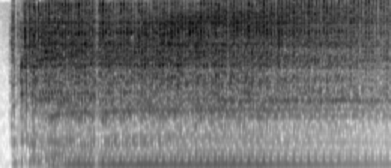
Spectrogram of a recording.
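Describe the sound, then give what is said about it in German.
A small motor pump for controlled irrigation, started after a week without rain on a newly planted area used for irrigation trials of the Hochschule Weihenstephan-Triesdorf, cranks and catches within a fraction of a second, then settles into a steady, loud droning hum with a low mechanical whine and rattle, no voices. “wirft nach einer Woche ohne Regen die kleine Pumpe für eine kontrollierte Bewässerung an.”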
